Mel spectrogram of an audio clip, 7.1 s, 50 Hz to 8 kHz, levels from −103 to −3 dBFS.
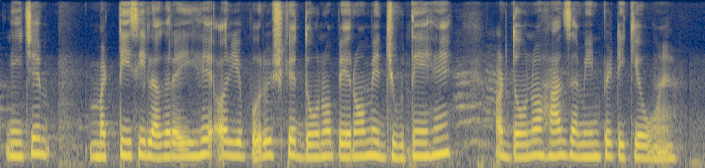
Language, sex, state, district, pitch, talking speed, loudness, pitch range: Hindi, female, Goa, North and South Goa, 195 Hz, 195 wpm, -15 LUFS, 185-205 Hz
